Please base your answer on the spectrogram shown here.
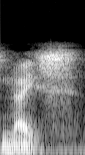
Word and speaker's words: gneiss: I apologize, the correct pronunciation is Nice.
